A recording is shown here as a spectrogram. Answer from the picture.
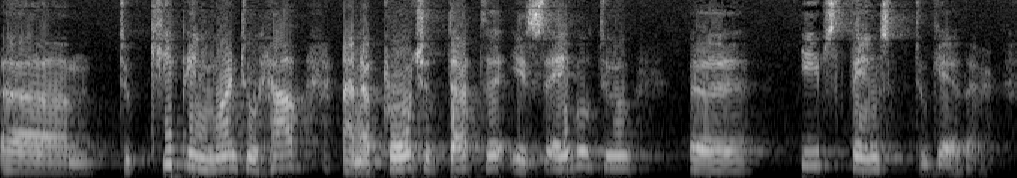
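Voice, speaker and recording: With noticeable background noise, a man speaks very slowly at a high pitch with ordinary pitch variation. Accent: Italian. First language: Italian. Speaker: civil society speaker. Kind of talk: panel talk. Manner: halting, many fillers.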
